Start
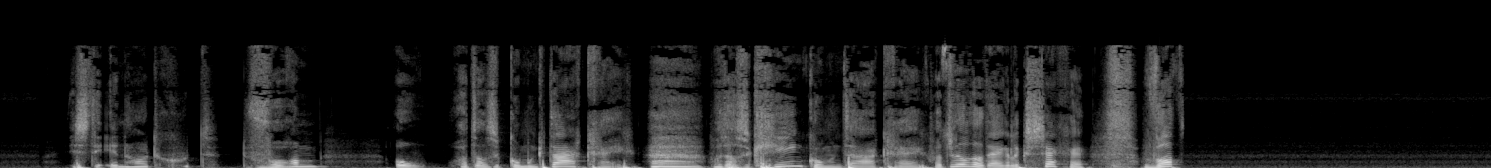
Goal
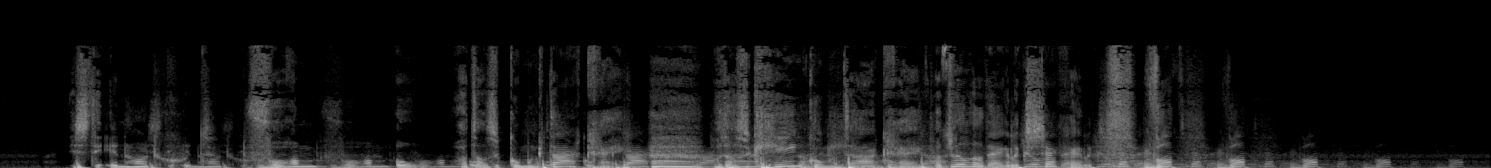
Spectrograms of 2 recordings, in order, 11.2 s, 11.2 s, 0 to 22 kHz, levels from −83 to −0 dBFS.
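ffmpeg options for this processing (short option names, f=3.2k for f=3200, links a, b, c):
-filter_complex "[0:a]asettb=1/sr,asplit=3[a][b][c];[a]atrim=end=0.784[d];[b]atrim=start=0.78:end=1.25,asetpts=PTS-STARTPTS,afade=t=in:d=0.004:c=qsin,afade=t=out:st=0.466:d=0.004:c=qsin,aemphasis=mode=reproduction:type=cd[e];[c]atrim=start=1.246[f];[d][e]acrossfade=d=0.004:c1=hsin:c2=qsin[g];[g][f]acrossfade=d=0.004:c1=qsin:c2=hsin,asplit=2[h][i];[i]adelay=547,lowpass=f=2.1k:p=1,volume=-9dB,asplit=2[j][k];[k]adelay=547,lowpass=f=2.1k:p=1,volume=0.45,asplit=2[l][m];[m]adelay=547,lowpass=f=2.1k:p=1,volume=0.45,asplit=2[n][o];[o]adelay=547,lowpass=f=2.1k:p=1,volume=0.45,asplit=2[p][q];[q]adelay=547,lowpass=f=2.1k:p=1,volume=0.45[r];[h][j][l][n][p][r]amix=inputs=6:normalize=0,acrossover=split=240[s][t];[t]acompressor=threshold=-23dB:ratio=10[u];[s][u]amix=inputs=2:normalize=0,volume=-5dB"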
